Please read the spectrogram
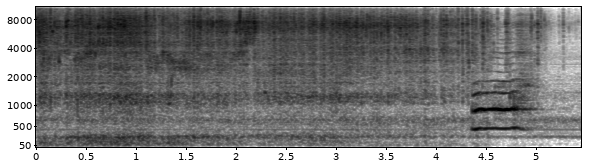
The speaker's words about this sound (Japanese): よし。じゃあ、おしっこします。あ、入んないかな。よし。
